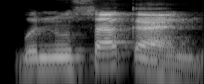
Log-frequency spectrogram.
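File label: "bernusakan", Malay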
